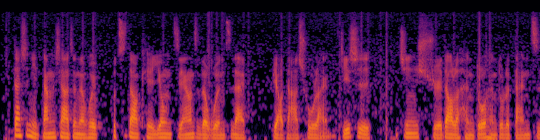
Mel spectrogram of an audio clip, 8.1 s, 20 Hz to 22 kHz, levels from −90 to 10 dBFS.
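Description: Across the whole clip, the speech carries overdone noise removal. A noise reduction stage pushed too hard is cutting individual frequency bands down or out whenever their level sits close to its noise estimate, so the quieter parts of the voice are removed along with the noise. Between phrases the background drops to near silence dotted with twinkling specks. Unlike a simple noise gate, which mutes everything at once, the damage here is scattered band by band.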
